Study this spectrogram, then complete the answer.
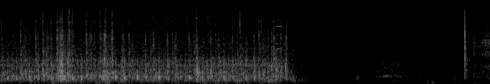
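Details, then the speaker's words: Sewing machine free-motion quilting with an open-toe foot and glamour thread: fast, uneven clatter about two strokes a second, then stops; presser foot set too high, with a screwdriver-sized gap above the fabric. "now it's making that noise because the gap between the fabric and the foot is too much see i can get a whole screwdriver under there"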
